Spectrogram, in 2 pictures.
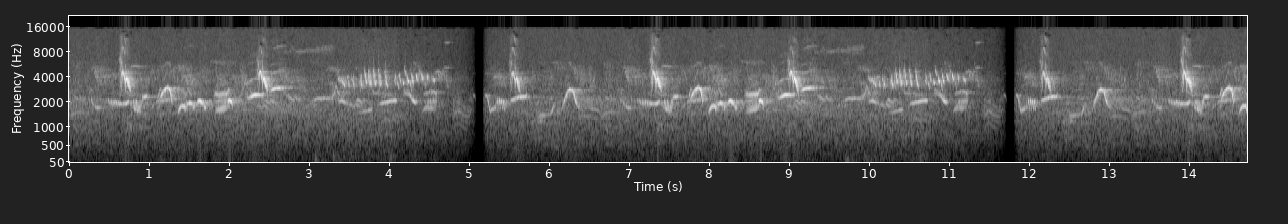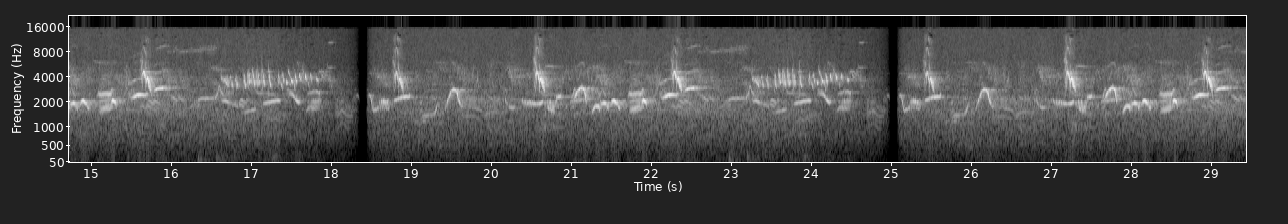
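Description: Budgerigars chirping and chattering in quick sharp notes. It is a short recording looped over and over, with a brief break about every six and a half seconds.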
